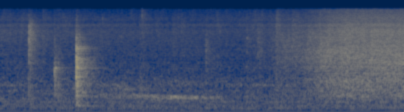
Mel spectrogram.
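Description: A few light knocks on the kadai, then chopped tomatoes sizzling as they go into hot butter and onions, the hiss swelling loudly about three seconds in.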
